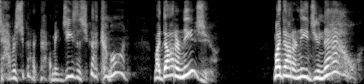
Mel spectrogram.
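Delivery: high, frantic, desperate voice. Acting out a desperate father urging Jesus to hurry: imitating a desperate plea. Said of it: "this is Jairus who's desperate".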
